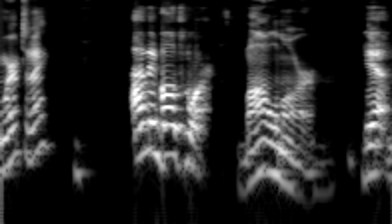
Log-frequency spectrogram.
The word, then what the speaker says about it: Baltimore: in baltimore baltimore yeah you pronounce the t i thought you weren't supposed to do that if you're local i'm not i'm a transplant from elsewhere so so i uh i i enunciate every letter so we're going to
